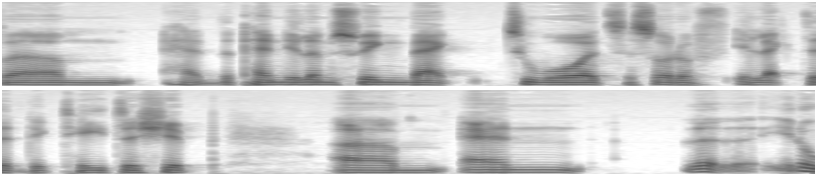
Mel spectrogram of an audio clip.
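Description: A man's voice: fairly low pitch, dark tone. A man conducting an interview in a casual, conversational way, asking open questions and often giving short acknowledgments.

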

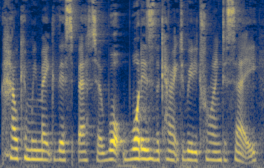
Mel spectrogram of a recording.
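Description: Female playwright being interviewed, slightly low voice, reflective and hesitant conversational delivery. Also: fairly even intonation, moderate pace, darkish tone. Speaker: playwright and trained actor interviewed.

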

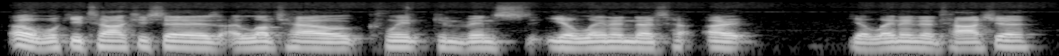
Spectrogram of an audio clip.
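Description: A male podcast host talks in loose, casual banter about pop culture. His delivery is informal and conversational, peppered with swearing, and his voice sits at an ordinary middle pitch. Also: little pitch movement, moderate pace, fairly bright tone.

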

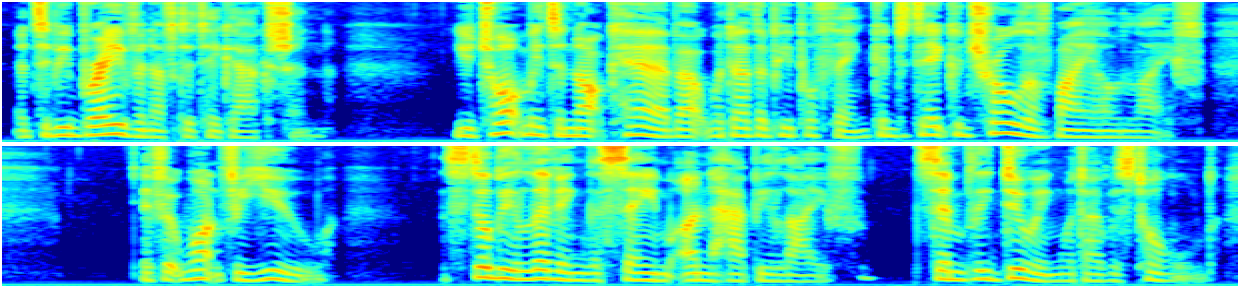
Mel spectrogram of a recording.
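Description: A woman's voice: deep voice, moderate pace, a little mellow, no room sound, clean studio sound. A woman voicing an anxious, stubborn young man in love, self-conscious and easily flustered, in an audiobook-style story reading. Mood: earnest, tender.

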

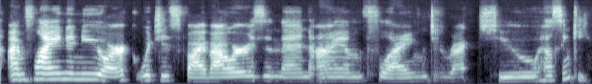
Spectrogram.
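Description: A woman's voice: on the low side, fairly even intonation, slow, pushed and bright. A woman co-hosting a podcast in casual chat, playful and sarcastic, laughing often. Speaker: podcast co-host.

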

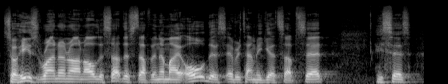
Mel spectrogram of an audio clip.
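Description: A man's voice: mid-range voice, fast talker, a little mellow. A man from Iran in his thirties, speaking as an interview guest, emphatic and repeating lines for stress. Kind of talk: candid interview talk.

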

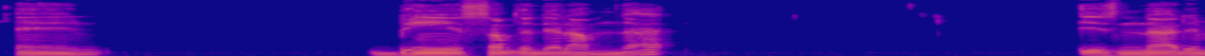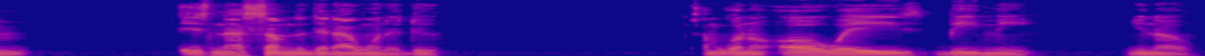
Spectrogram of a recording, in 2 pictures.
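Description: Man with a strong, loud, very deep voice. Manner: blunt, candid, swears freely, repeats himself. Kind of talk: casual monologue.

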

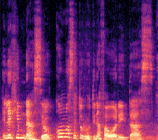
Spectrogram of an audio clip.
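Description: A woman in her forties with an Argentine accent, hosting a casual comic chat in an energetic manner. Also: mid-range voice, normal speed, slight background noise. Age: 40s. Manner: animated, self-described as very energetic. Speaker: podcast host.

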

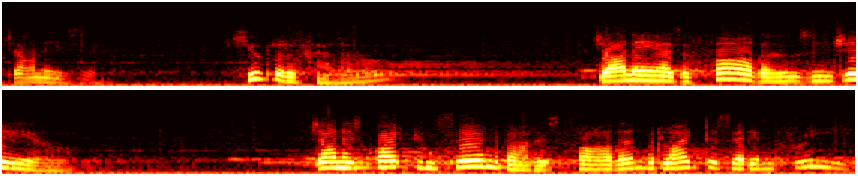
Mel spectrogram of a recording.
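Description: A woman's voice: on the low side, expressive, measured pace, long pauses, soft background music. An actress playing a polite, scheming woman who feigns sweet concern in a 1940s radio drama. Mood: stalling, sweet. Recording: tinny, reverberant 1940s radio recording.

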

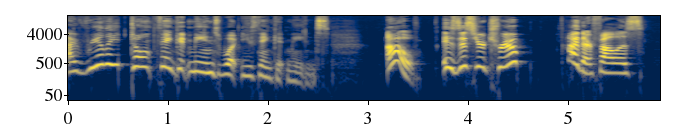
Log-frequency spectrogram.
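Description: A woman's voice: high voice, wildly swooping pitch, normal speed, fairly bright tone, heavily acted. A woman playing a perky, naive female radio announcer in a comedy sketch, chirpy and guileless. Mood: puzzled, friendly.

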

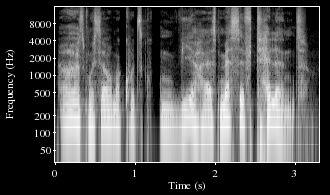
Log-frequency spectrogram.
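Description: Husky-voiced man hosting a film podcast. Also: mid-range voice, a little fast, dark tone, dry recording, clean studio sound. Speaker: podcast host. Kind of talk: casual film discussion.

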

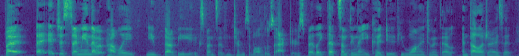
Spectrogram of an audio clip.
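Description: Female panelist, low voice with heavy vocal fry, casual delivery. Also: quick pace, few pauses.

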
